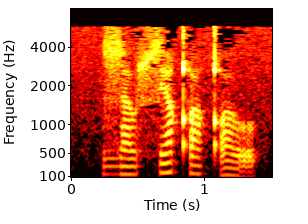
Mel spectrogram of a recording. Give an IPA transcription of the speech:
ɮ a o̯ ɬ e qʼ ʊ e̯ qʼ o

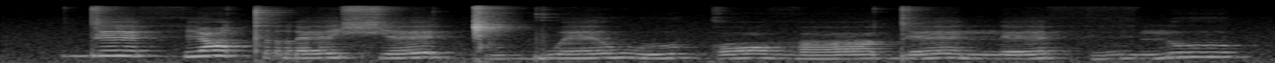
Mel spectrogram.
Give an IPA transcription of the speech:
d ɛ˥ h ɪː˧˥˧ tˤ r ɛ˩˧ ɕ ɛ˩˧˩ ɡ͡ǀ ʊ˩ ɡ w ɛ˩˧ w ʊ˩˧˩ ɡ ɔ˩˧˩ ɦ ɒː˩˧ d ɛ˩˧˩ n ɛ˩˧ h ɛ̤˩˧˩ n ʊ˥

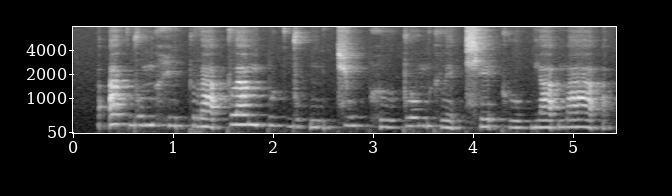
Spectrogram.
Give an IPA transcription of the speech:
ʔ a˥˩ k̚ d o˦˥ n h i˨˩ t̚ p r a˨˩ ʔ k l a˥˩ m p ɯ˦˥ k̚ d u˨˩ k̚ ŋ i˨˩ t̚ t͡ɕ uː˦˥ p̚ h ɯː˩˦ k l o˥˩ n kʰ l e˨˩ ʔ t͡ɕʰ e˦˥ ʔ kʰ l u˨˩ k̚ j a˦˥ ʔ m a˥˩ ʔ

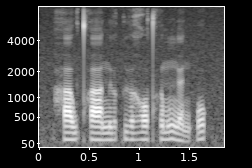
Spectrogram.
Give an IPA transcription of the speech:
h aː˧ w t̪ʰ aː˧ n ɨ˨˦ ə̯ k ɨ˧ ə̯ ɣ ɔ˨˦ t̪ʰ ə˨˦ m ŋ ɛ˧˩ n ʔ o˦˥ k̚

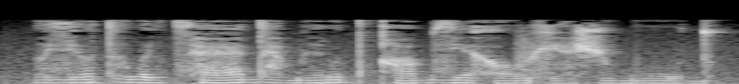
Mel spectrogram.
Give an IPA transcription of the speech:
ə̤ zʲ ʌ t ə̤ w ə lʲ t͡sʰ æ d æ̤ b ɪ ɾ u tʲ qʰ ʌ b zʲ æ x ɔ v xʲ æ̤ ʃ u b u d

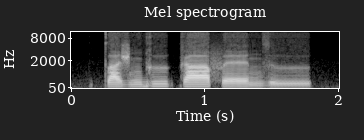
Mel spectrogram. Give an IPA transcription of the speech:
t̪ a˧ ʒ ŋ ɡ ɯː˦ k aː˦ f ɛː˧ n z ɯː˧

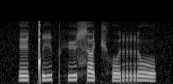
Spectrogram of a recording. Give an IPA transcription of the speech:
e˦˨ ǃ i˧˥˧ pʰ y˧˥˧ s ɐ˦˨ t͡ʃʰ o˨˥ r o˦˨

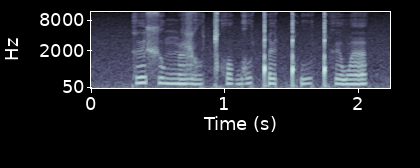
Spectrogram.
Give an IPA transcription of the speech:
k ʏ ʃ u ŋ ə̃ ʐ o̤ ǀʰ o ɡ o̤ ǃ ʏ ǃʼ ṳ ǃʰ ʏ w ə̃

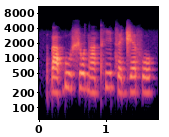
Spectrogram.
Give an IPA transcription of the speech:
ɗ a˨ ɓ u˦˨ ʃ o˦ d ã˨ tʰ iː˦ t͡s ɛ˨ d͡ʒ ɛ˦ f o˦

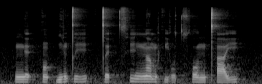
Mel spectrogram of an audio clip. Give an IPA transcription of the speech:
ŋ e˨ ʔ k ɔ̃˨ k̚ ɡ ĩ˧ t̪ i˨˦ | t̪ e˨ ʔ t͡sʰ i˥˧ ŋ ã˥˧ m k j u˨˩ t͡sʰ o˧ n t̪ʰ a˨˦ j

